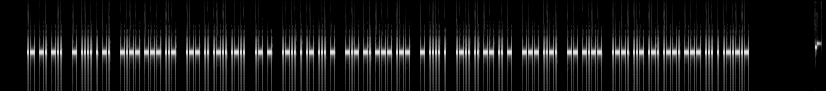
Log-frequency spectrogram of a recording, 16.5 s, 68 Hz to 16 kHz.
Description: Morse code, heard as a keyed tone, about 40 wpm, 700 Hz. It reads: AND THEN YOU WILL AT LEAST KNOW THE LIMIT OF MY PURPOSE.
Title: Sentences from Top 1500 Words 40wpm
